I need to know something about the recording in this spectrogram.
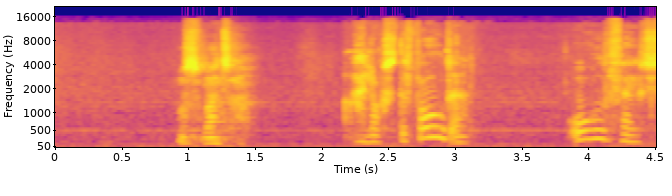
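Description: A young woman speaks softly and calmly, close by.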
